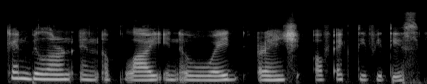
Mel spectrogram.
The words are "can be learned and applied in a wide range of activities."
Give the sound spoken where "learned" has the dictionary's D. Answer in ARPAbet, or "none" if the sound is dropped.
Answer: none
